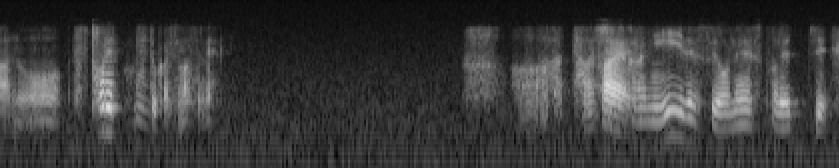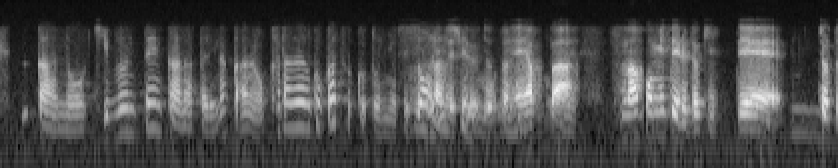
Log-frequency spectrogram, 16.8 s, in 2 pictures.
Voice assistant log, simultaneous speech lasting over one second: present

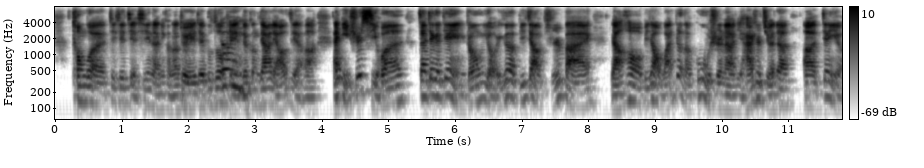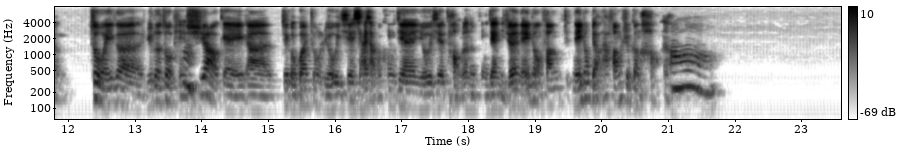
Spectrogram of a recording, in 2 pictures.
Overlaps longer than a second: none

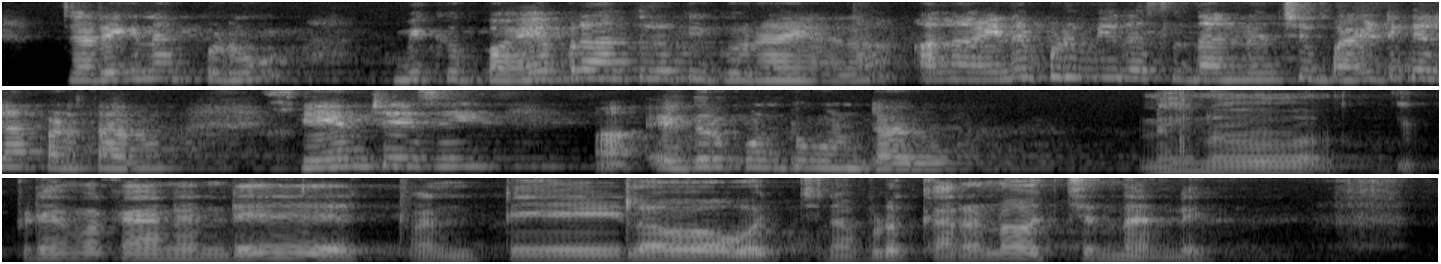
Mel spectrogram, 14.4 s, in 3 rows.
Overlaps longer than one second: none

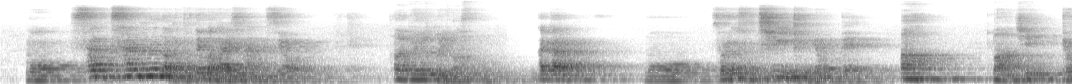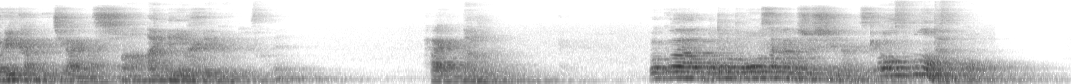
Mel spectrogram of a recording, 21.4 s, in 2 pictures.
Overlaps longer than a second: none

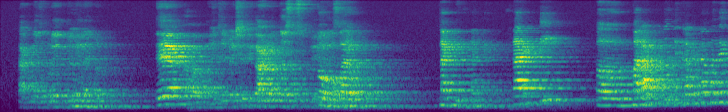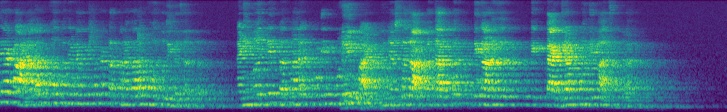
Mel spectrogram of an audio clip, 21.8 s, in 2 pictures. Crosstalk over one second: none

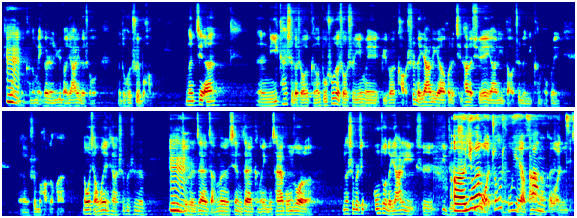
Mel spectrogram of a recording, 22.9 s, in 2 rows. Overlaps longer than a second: present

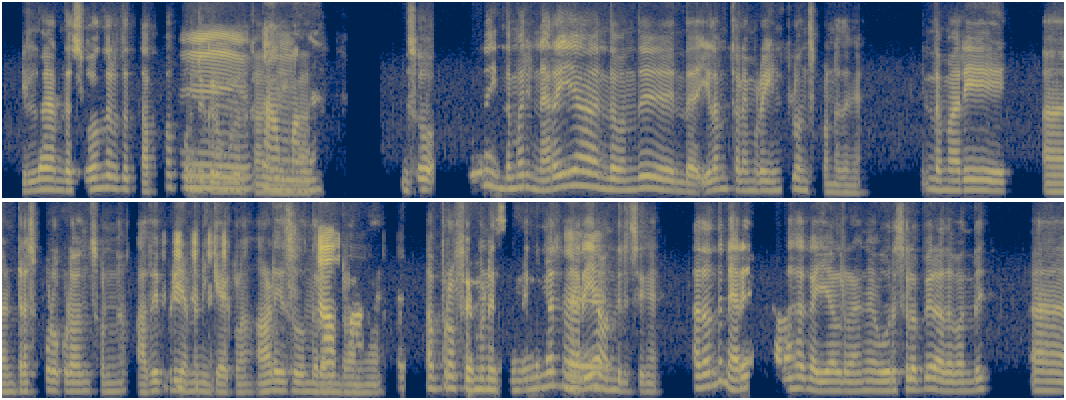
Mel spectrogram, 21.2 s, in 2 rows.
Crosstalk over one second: present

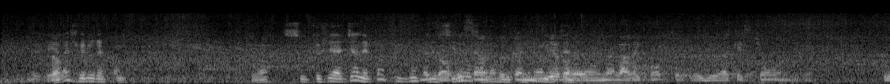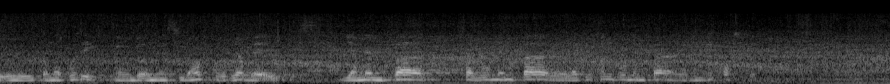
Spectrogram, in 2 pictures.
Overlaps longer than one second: present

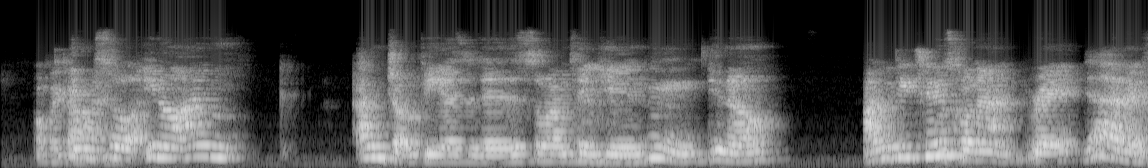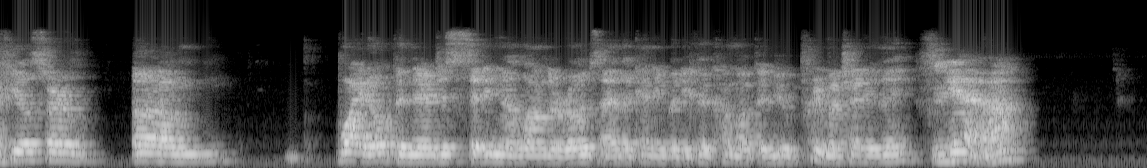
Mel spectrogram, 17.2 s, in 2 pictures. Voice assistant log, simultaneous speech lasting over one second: none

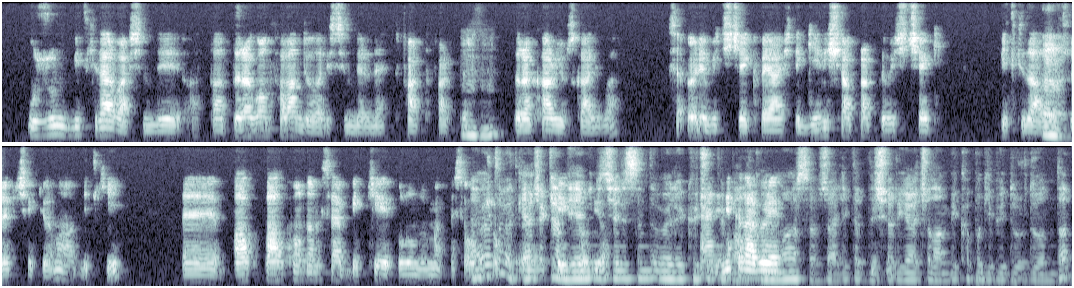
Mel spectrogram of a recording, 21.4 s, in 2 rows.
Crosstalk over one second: present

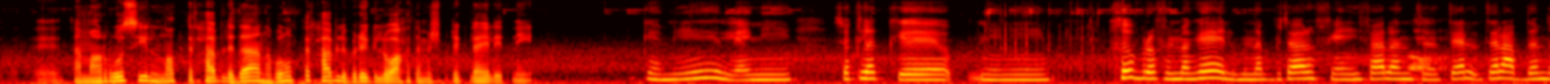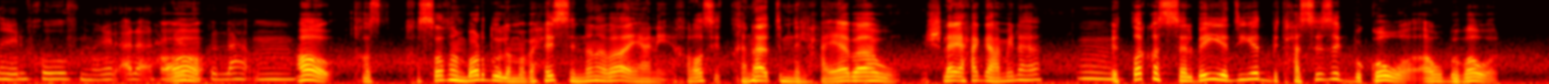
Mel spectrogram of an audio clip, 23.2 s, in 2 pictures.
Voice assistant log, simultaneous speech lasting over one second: none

